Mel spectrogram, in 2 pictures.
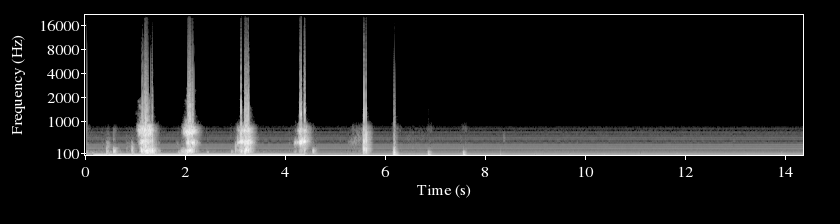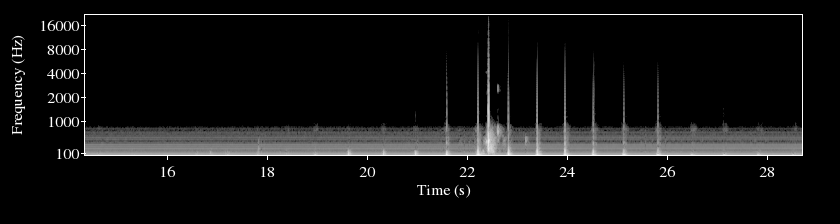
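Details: Blood pressure practice recording with a sphygmomanometer and enhanced audio: cuff inflation noise, a quiet pause, then faint regular Korotkoff taps that grow louder as the cuff deflates.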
